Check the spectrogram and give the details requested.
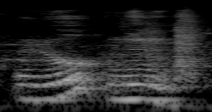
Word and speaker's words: রুক্মিণী: রুক্মিণী, আমরা রুক্মিণী বলি যাই যেহেতু রুক্মিণী, এটা হচ্ছে রুক্মিণী, রুক্মিণী। তাহলে দেখে নাও উচ্চারণটা ক এবং ম যেহেতু যুক্ত আছে সেটা হবে রুক্মিণী।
